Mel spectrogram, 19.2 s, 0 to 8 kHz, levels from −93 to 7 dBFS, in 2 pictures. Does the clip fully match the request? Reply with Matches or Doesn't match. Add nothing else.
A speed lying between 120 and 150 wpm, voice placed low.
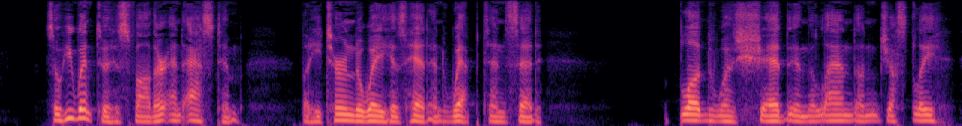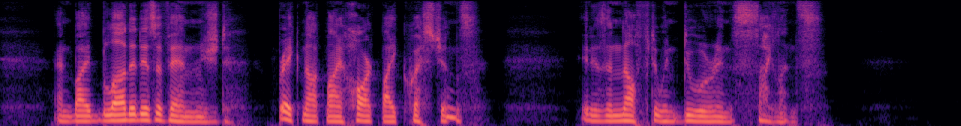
Matches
